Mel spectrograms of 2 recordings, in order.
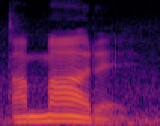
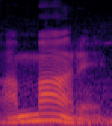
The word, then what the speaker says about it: amare: Amare, right? You see, the stress is falling on the second to last syllable. Amare.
